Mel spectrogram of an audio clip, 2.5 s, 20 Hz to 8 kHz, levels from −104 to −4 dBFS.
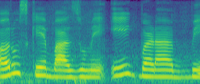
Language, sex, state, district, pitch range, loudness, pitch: Hindi, female, Haryana, Jhajjar, 200-240 Hz, -16 LUFS, 205 Hz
